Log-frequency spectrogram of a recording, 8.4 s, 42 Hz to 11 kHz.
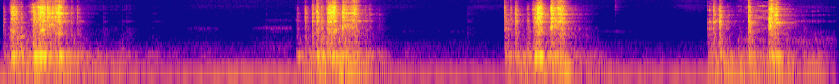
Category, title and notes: Sound effects > Objects / House appliances
CERMHndl-Samsung Galaxy Smartphone, CU Plate, Ceramic, Pull Out of Stack, X4 Nicholas Judy TDC
Pulling a ceramic plate out of a ceramic plate stack. Four times.
foley, out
